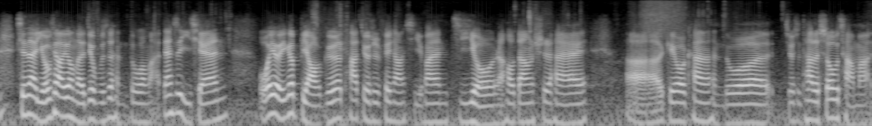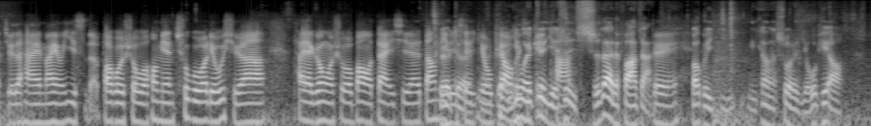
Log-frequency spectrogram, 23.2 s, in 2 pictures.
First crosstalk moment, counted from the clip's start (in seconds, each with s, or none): 17.5 s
